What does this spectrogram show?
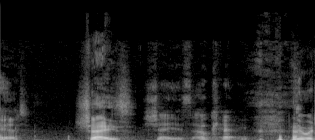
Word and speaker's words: chaise: Shays.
